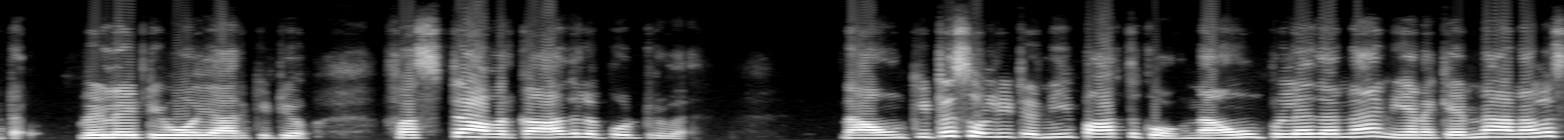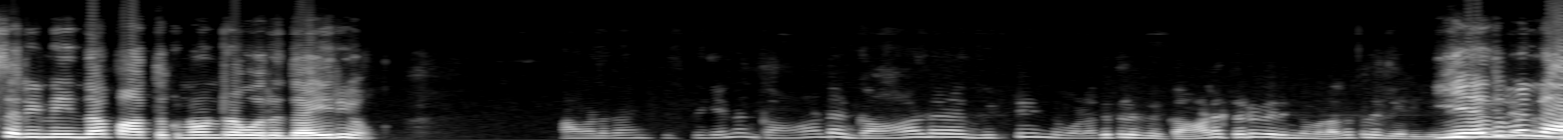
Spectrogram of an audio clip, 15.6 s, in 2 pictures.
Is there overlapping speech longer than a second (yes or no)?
no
